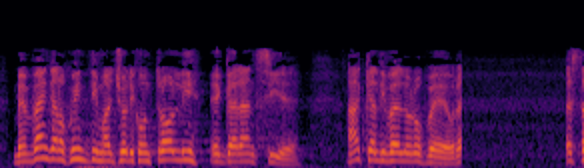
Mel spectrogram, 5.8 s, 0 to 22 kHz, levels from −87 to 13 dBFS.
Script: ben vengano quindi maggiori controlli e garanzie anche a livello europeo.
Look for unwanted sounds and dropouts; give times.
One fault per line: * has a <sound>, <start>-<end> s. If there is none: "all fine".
all fine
